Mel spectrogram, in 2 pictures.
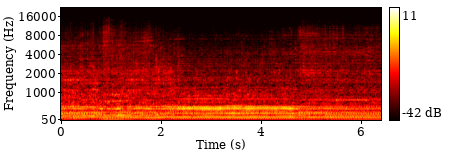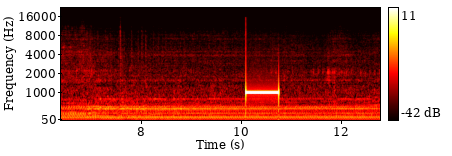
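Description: Bobcat 743 skid-steer loader's diesel engine running steadily. About ten seconds in, a single loud, steady beep lasting under a second starts and stops abruptly, louder than the engine.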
